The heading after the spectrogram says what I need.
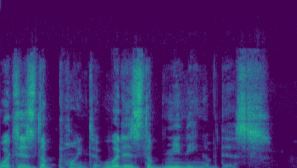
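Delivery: put-on Greek accent. Narrating a game scene, voicing a Numenari woman confronting the listeners, Greek accent. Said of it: "she speaks with a Greek accent".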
